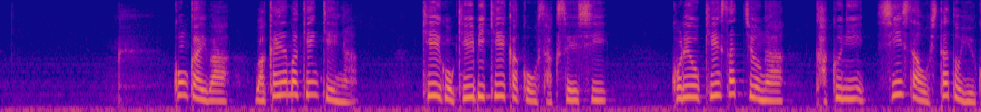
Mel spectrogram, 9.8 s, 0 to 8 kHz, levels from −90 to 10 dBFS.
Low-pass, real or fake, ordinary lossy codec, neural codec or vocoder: none; real; none; none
